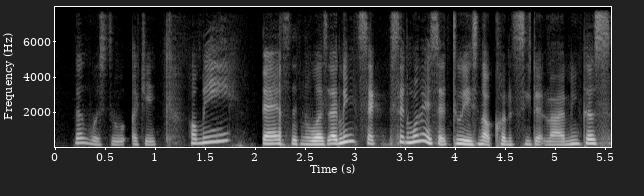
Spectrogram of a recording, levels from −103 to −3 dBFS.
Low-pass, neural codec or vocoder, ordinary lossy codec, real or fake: none; codec, 16 kHz, 1 kbps, FunCodec, trained on Chinese and English, 50 frames a second; none; fake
